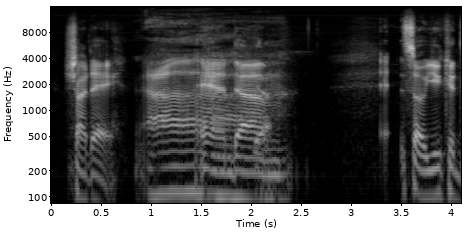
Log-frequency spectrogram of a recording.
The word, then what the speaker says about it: Sade: it's so it's every everybody was like oh Sade right and she actually they had to put things on like the records and everything that said pronounced shade and um so you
